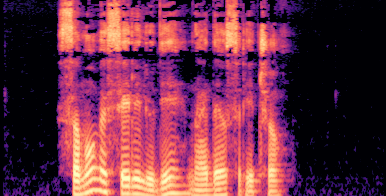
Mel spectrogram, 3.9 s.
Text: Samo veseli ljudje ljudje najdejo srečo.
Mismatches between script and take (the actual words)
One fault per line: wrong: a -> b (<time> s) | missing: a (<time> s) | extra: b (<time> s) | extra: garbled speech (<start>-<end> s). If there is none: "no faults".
missing: ljudje (1.9 s)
